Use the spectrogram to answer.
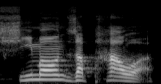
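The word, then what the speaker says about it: Szymon Zapała: got I got a proper instruction on how to pronounce it's Shimon zapa all right my my buddy is Polish he's got literally his parents are immigrants he know he Tau he taught me how to pronounce Shimon zapa's name so I'm never gonna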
